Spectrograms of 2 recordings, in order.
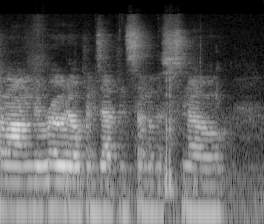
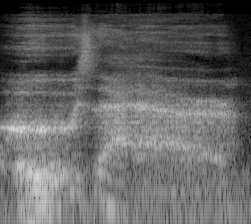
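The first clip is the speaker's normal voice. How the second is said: angry, spectral ghost voice. Narrating a game, voicing something heard in a ranger station: angry ghost voice. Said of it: "how much of that was ghost voice and how much of that was angry voice".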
